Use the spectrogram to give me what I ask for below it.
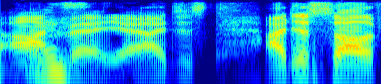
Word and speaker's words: ennui: Oh yeah, maybe Anway, or maybe my pronunciation was shit on that. Sorry guys. It's apparently like Unvi or something. Yeah, Anve.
